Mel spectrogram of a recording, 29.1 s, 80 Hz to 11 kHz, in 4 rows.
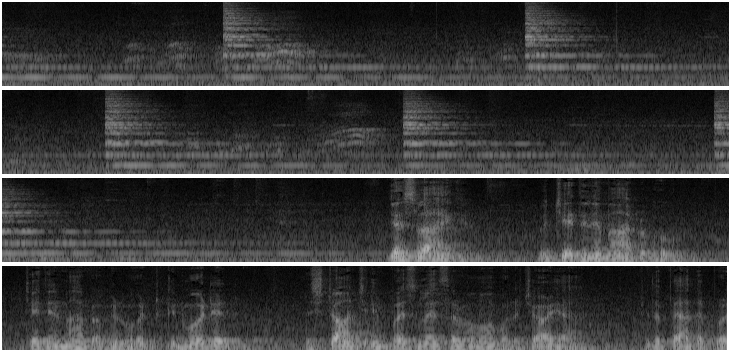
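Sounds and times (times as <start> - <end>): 
bell clanging: 0.0 - 10.6, 11.2 - 18.4
steady hum: 0.0 - 29.0
speech: 18.4 - 19.3, 19.9 - 21.4, 22.1 - 29.0.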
